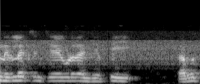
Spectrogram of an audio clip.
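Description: Speech only: a man talking in short phrases, with a pause just past the middle and a steady hiss behind his voice.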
